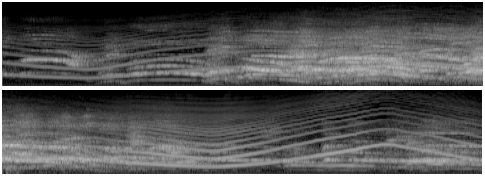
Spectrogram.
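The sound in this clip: A wailing siren sounds near a city station. Loud, overlapping tones sweep up and down in long glides over a dense, busy background for about twelve seconds.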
